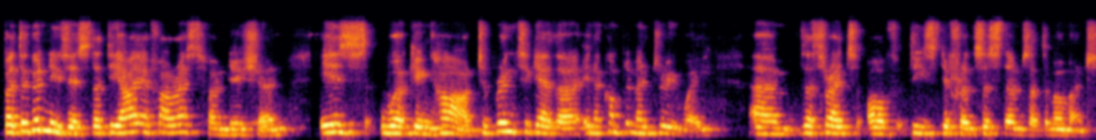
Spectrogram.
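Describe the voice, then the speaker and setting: A woman on a webinar panel, speaking in a measured, thoughtful way with pauses and fillers over a video call. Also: medium pitch, dark tone. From Wales. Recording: echoey room, distant mic.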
